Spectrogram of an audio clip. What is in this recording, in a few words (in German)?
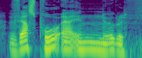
dänisch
